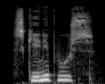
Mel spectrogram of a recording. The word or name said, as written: skinnebus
